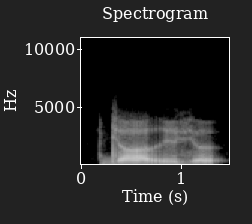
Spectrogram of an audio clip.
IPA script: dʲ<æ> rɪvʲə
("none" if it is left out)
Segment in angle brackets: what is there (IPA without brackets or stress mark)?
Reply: a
